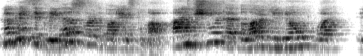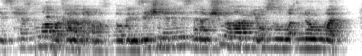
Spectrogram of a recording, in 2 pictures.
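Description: A woman's voice: mid-range voice, distant mic. Lebanese woman speaking in an echoey hall. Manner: halting, many fillers and self-corrections. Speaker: conference speaker. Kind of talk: academic paper presentation.

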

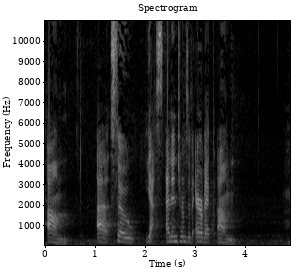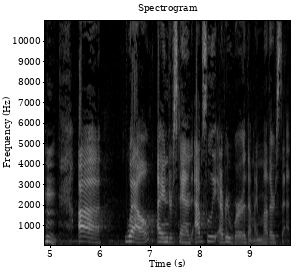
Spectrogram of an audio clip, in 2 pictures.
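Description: A woman's voice: mid-range voice, a little slow, pushed and bright, slight background noise. A woman with a Lebanese-American accent, talking casually as an author at a book talk, chatty and full of restarts.

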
